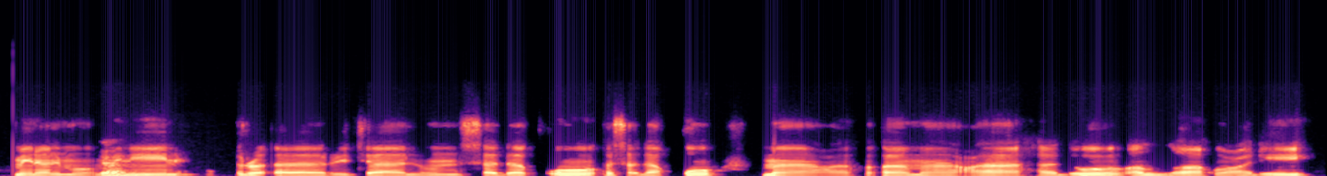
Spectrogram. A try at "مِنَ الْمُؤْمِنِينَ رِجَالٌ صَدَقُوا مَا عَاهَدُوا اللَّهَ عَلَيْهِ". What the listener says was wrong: Okay, so now our focus, right, will be on the ikhfa. So make sure that's 2 counts. رجال صدقوا, right? رجال صدقوا. And also you said Allahu, I think. I said Allah alayhi.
